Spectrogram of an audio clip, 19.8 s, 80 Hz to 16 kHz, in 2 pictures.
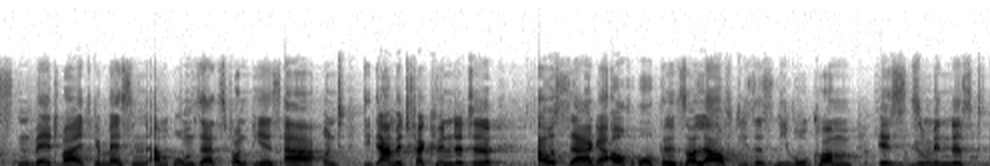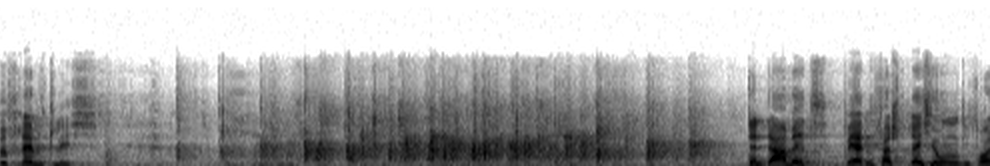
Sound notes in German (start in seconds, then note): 11.6 Beifall bei dem BÜNDNIS 90/DIE GRÜNEN sowie bei Abgeordneten der CDU und der SPD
